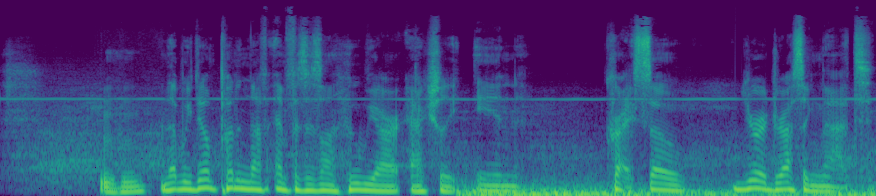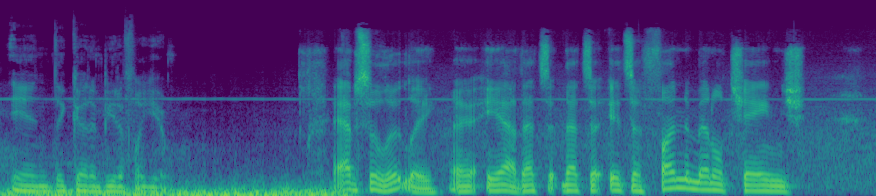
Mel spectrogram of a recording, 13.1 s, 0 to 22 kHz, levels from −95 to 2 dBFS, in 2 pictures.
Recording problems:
squashed, flat; somewhat
wind noise on the microphone; occasional gusts; from 3.5 to 9 s; 20 dB below the speech
high-pitched whine; faint; throughout; 2.5 kHz, 30 dB below the speech
train or aircraft noise; faint; throughout; 25 dB below the speech

